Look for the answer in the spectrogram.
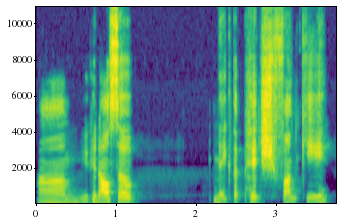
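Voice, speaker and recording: A woman's voice: medium pitch, fairly even intonation, slow, a bit bright. A woman running a live coding workshop for teachers, casual and talking through each step aloud with frequent restarts. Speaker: teacher trainer.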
